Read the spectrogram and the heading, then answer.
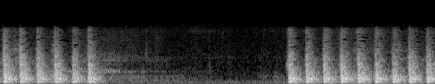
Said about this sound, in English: A moment later, footsteps sounded across the veranda, and someone knocked sharply on the door.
